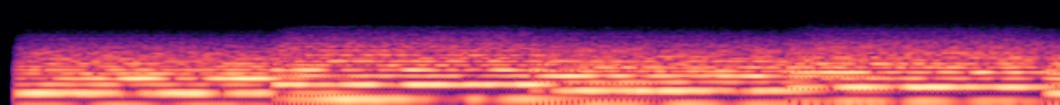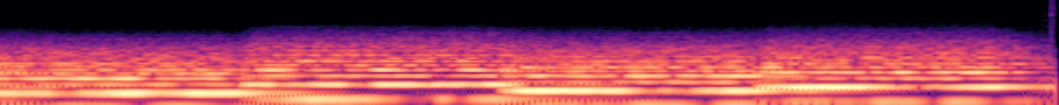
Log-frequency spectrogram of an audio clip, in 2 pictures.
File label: unprocessed synth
